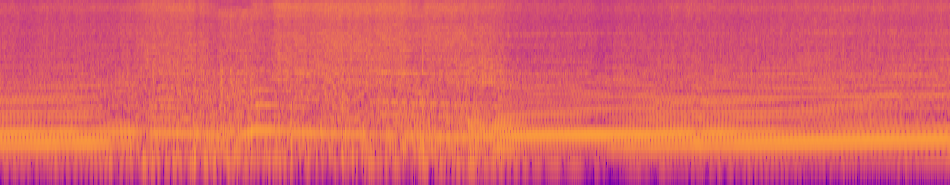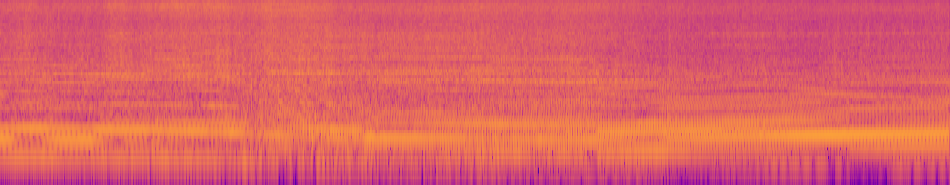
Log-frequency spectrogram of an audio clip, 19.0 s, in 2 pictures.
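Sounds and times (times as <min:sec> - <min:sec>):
motorcycle engine running hard: 0:00.0 - 0:19.0.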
